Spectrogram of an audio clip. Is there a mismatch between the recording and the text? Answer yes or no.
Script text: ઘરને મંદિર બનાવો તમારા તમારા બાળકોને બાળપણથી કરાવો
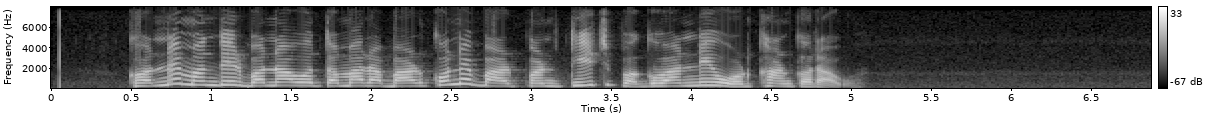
yes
